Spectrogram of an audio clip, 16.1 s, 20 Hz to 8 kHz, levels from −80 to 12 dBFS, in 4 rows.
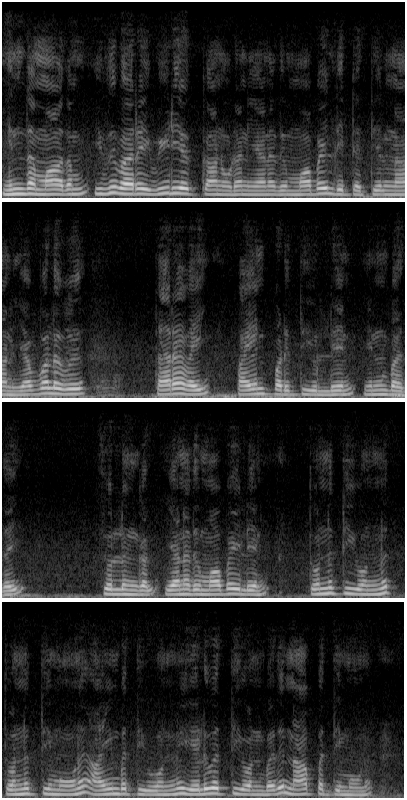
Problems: constant background noise, background conversations at intervals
